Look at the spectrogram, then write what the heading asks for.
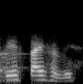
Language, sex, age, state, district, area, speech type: Bengali, female, 30-45, West Bengal, Cooch Behar, urban, conversation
